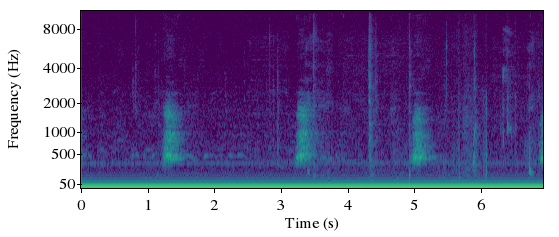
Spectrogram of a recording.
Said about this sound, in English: You hear doggy barking? Ruff, ruff.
